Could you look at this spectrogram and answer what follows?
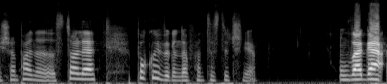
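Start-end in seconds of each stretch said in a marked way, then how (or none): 3.4-3.8 sudden loud warning cry; shout. A narrator's reading. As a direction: call out to alert everyone. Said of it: "krzyknęła mama".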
